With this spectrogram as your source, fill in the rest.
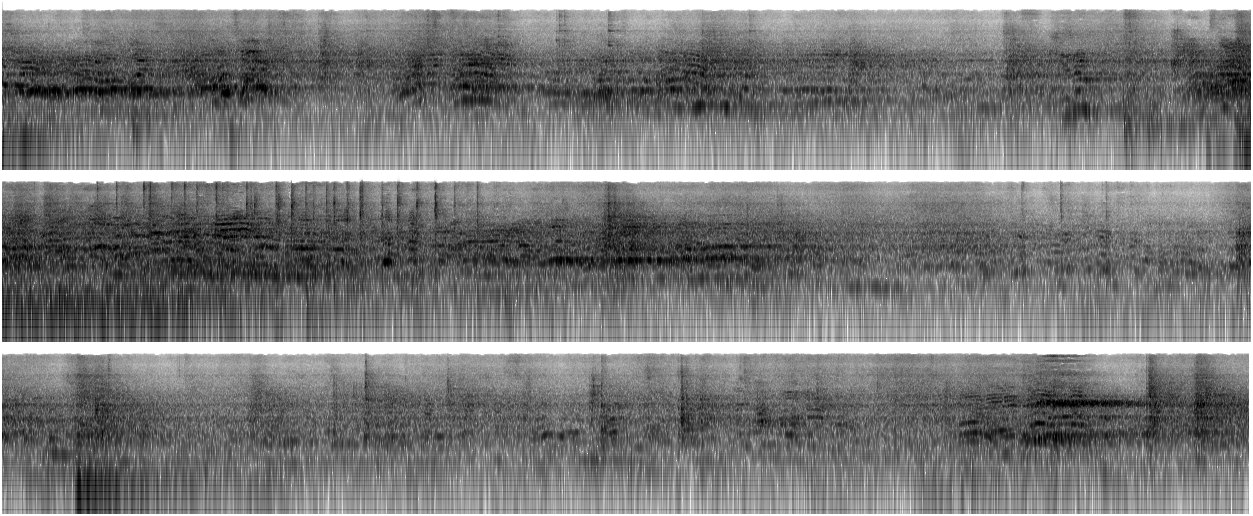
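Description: Hockey sticks clack against a puck and each other.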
